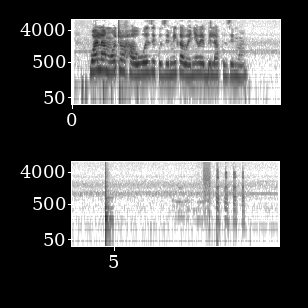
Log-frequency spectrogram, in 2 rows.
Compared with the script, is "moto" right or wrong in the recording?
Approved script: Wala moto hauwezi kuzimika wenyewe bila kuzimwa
right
